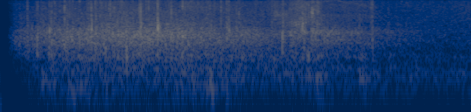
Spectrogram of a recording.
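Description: An audience claps steadily before a speaker begins a talk. It is a dense crackling wash of many hands that holds for about two seconds and then eases off slightly, with no voices over it.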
